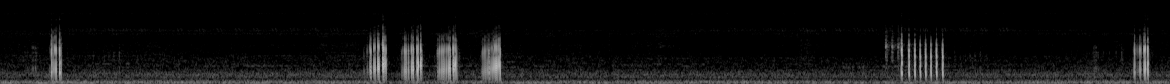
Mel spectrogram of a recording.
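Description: A brown banana frog gives short, sharp clucking notes, some in quick bursts of three or four.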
